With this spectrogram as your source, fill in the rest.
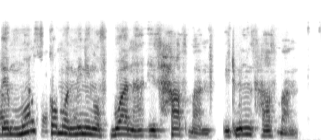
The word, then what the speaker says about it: bwana: So it becomes bua, bua, buana. So you can have a syllable like that, buana. So the na is made up of one consonant and one vowel as the last syllable, na.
